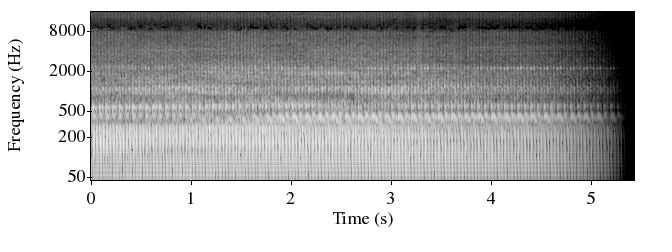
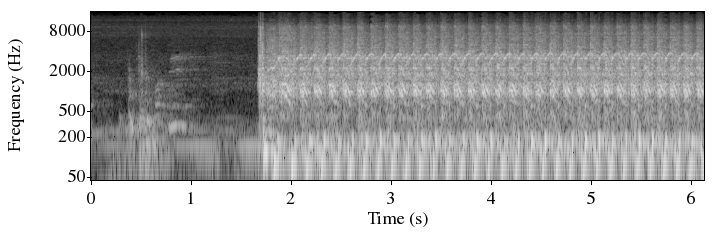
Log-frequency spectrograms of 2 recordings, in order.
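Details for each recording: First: 1.9 TDI diesel at first start after preparation work: steady, even clatter with no knock or miss; started instantly, no tapping once oil pressure built, then shuts off cleanly. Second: 1.9 TDI diesel first start during build: loud, even cranking at about four compression pulses a second, never catching; cranks but won't start because fuel feed and return lines were swapped, acting like no crankshaft signal.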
